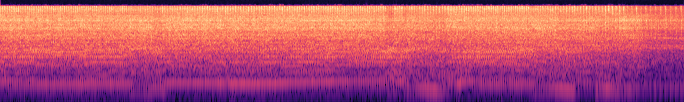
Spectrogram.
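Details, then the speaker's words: Polaris Magnum ATV engine, not run for years, fresh oil, old stale gas: runs steadily then stumbles and cuts out repeatedly at a certain high RPM, like a rev limiter; worn exhaust camshaft lobe, visibly worn compared to intakes. "I did some research last night and apparently the exhaust lobe on the camshaft is a very common thing to wear out on these engines and quite a few other Polarises"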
